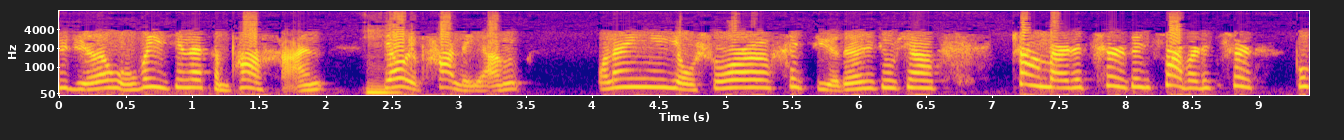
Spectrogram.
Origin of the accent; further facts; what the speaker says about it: Tianjin, China; 老师，我来自天津河西区。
